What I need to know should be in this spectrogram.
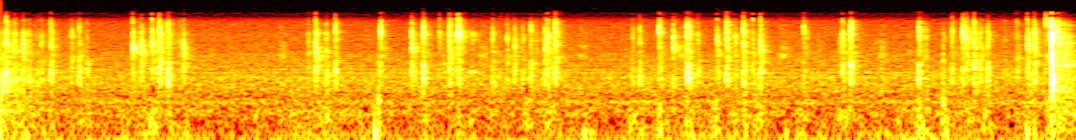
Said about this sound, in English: And you see I'm typing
